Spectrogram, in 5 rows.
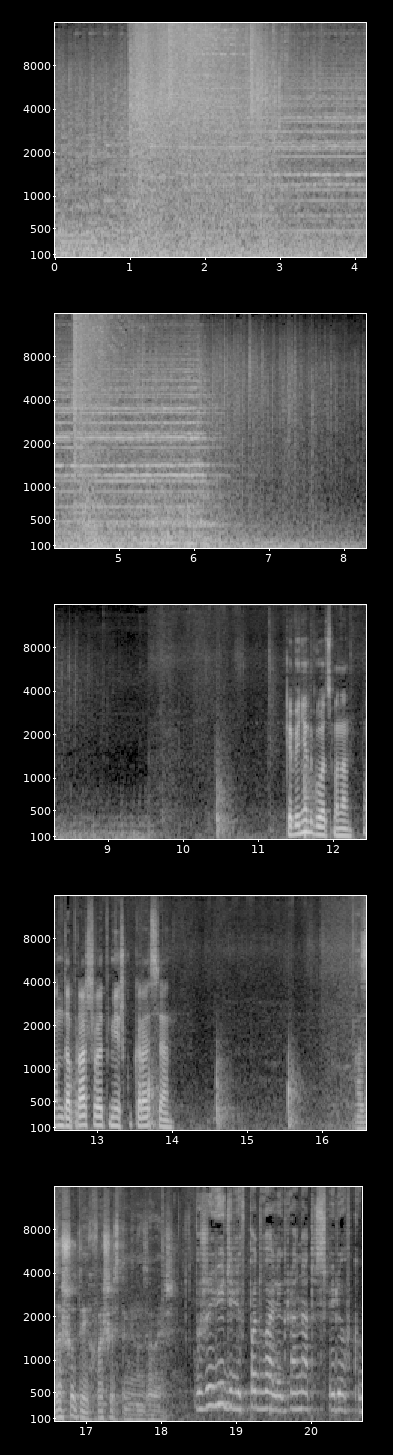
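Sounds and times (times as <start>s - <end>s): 
truck crashing and tumbling down a steep slope: 0.0s - 8.5s
truck exploding in a roaring blast: 0.0s - 9.7s
speech: 11.4s - 14.1s, 16.4s - 20.6s.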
